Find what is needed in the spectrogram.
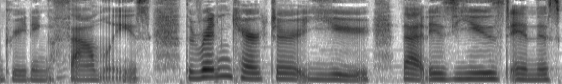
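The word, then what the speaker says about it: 余: families the written character you that is used in this greeting is the character meaning Surplus or more than and its pronunciation is the same as the character for fish you so again this is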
